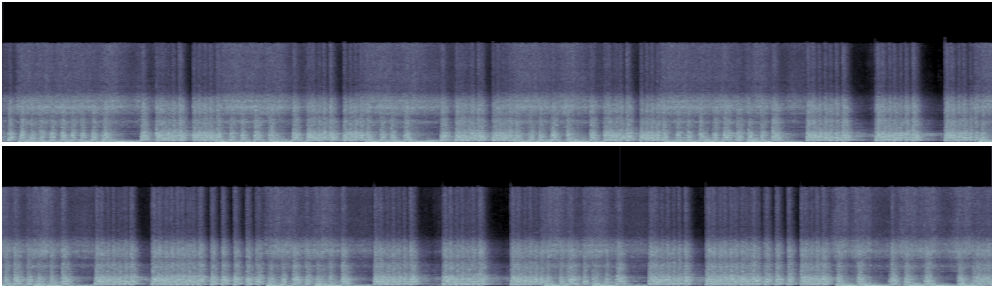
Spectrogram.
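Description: A loud drum ensemble of large stick-beaten drums playing fast, dense rolls, with clashing brass hand cymbals. The beating breaks off briefly a few times around the middle and starts again.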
